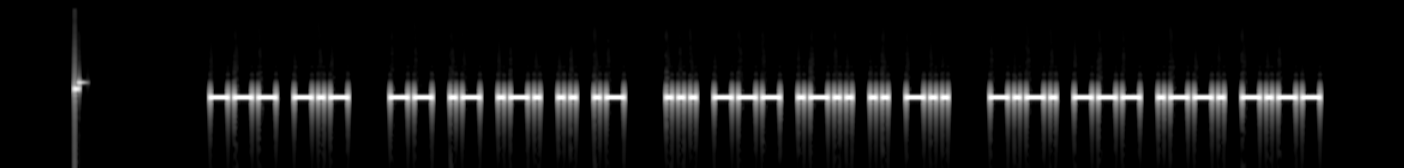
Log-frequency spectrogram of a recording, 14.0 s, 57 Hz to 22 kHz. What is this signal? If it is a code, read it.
Morse code, heard as a keyed tone, about 20 wpm, 700 Hz. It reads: OK MARIA SOLID COPY
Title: Practice QSO - Exchange 3 - More Info - 20wpm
